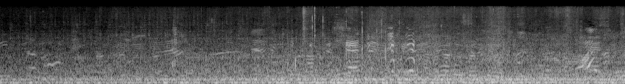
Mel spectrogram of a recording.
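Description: A farm machine's engine running steadily and growing louder, with people's voices and short chirps over it.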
